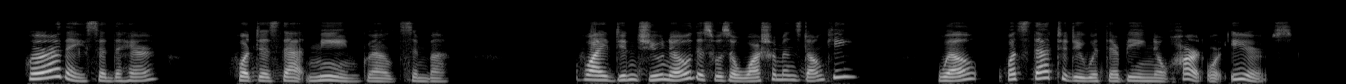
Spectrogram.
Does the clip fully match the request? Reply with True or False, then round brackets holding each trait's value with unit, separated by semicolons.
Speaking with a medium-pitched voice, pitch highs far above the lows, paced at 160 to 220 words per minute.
False (180 Hz; 6.2 semitones; 145 wpm)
